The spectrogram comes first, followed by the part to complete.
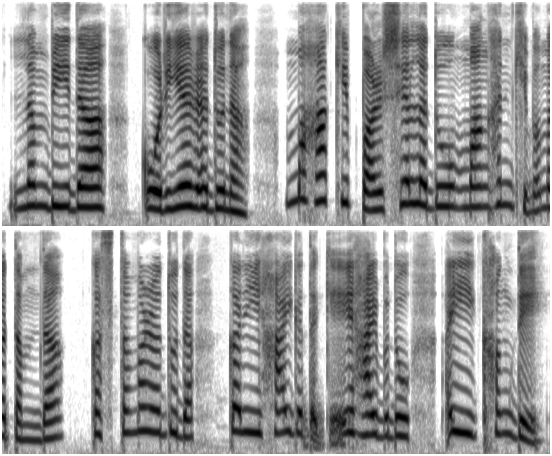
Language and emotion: Manipuri, fearful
